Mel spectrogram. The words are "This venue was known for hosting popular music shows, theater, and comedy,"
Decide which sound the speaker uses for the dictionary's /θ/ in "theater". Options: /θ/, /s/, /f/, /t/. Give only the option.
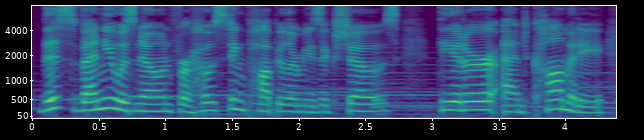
/θ/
